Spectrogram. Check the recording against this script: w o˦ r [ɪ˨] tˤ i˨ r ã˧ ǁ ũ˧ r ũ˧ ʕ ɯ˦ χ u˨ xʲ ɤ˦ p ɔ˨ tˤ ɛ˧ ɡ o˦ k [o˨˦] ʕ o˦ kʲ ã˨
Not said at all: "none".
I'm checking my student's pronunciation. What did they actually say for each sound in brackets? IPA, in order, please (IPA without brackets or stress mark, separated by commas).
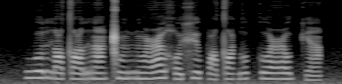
i˨, o˦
